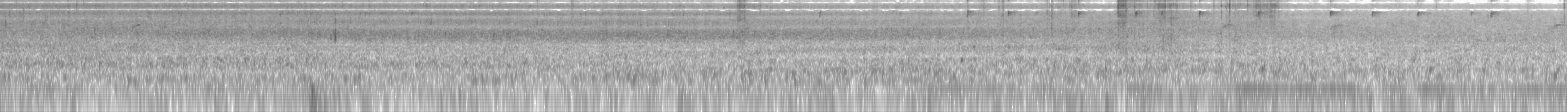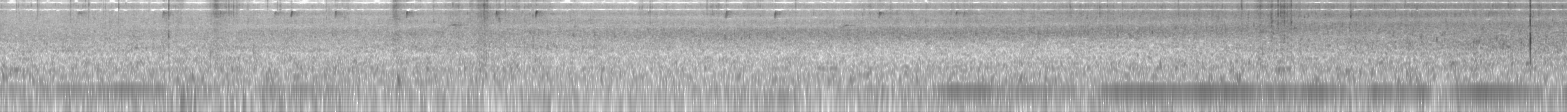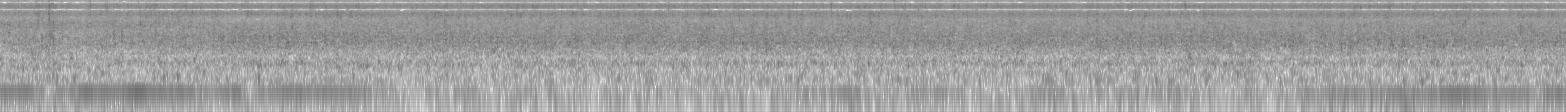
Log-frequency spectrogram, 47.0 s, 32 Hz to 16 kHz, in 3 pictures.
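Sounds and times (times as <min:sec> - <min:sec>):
creek babbling over stones: 0:00.0 - 0:47.0.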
